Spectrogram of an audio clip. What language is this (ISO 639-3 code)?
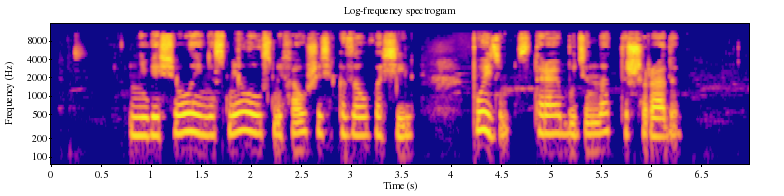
bel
